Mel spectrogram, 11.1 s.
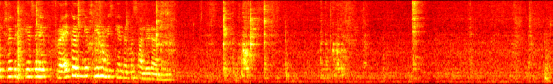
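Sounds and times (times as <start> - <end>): chicken sizzling in pot: 0.0 - 11.0
metal spoon scraping pot: 3.1 - 3.6.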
